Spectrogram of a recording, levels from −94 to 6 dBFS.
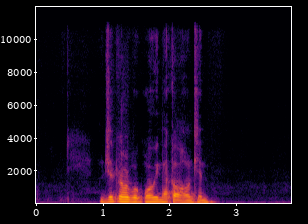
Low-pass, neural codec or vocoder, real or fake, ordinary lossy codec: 10.8 kHz; codec, 24 kHz, 1 kbps, SNAC; fake; MP3, 96 kbps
